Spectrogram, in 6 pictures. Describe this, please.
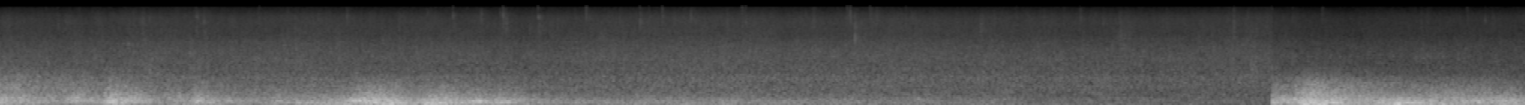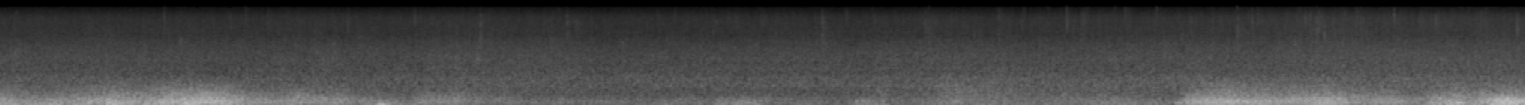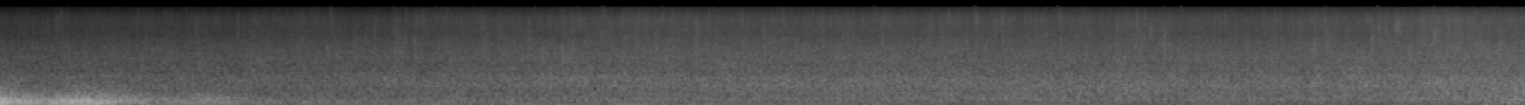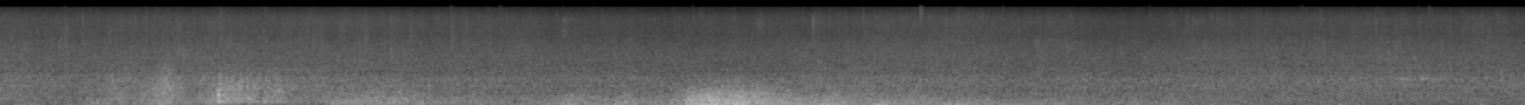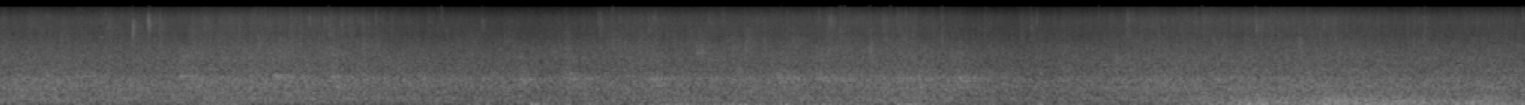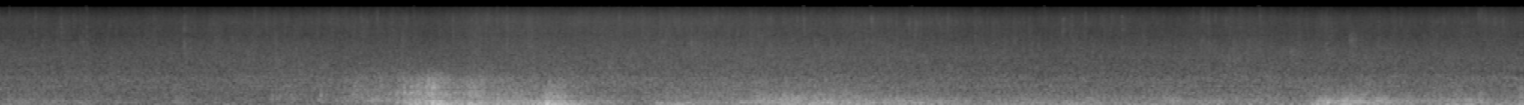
session of heavy rain and thunders at the city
